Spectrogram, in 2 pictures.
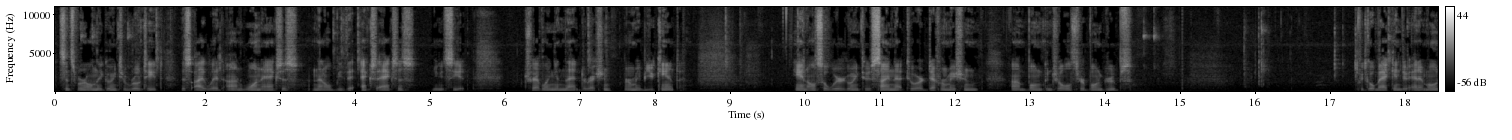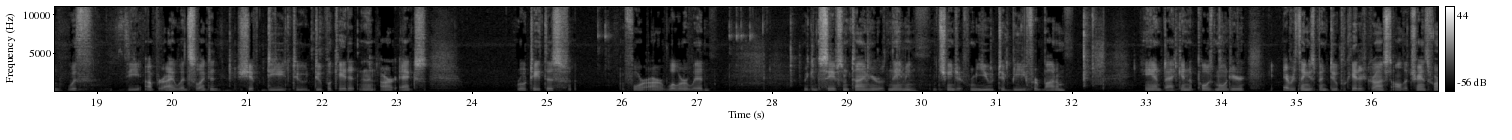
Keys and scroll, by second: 2.3 r, 16.0 1, 16.1 3, 17.4 Tab, 21.5 shift+d, 22.8 r, 23.2 x, 28.4 BackSpace, 31.2 shift+b, 32.2 Return, 33.3 Tab.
